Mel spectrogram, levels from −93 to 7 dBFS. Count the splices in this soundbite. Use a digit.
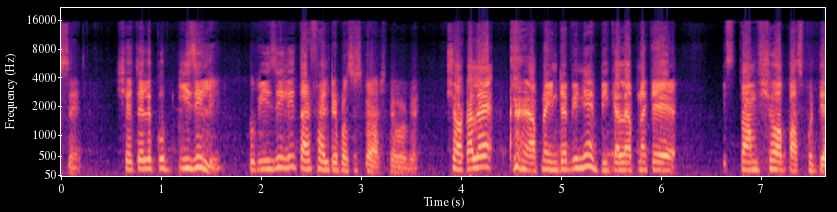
1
